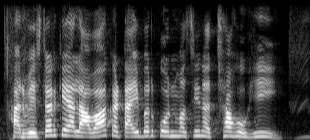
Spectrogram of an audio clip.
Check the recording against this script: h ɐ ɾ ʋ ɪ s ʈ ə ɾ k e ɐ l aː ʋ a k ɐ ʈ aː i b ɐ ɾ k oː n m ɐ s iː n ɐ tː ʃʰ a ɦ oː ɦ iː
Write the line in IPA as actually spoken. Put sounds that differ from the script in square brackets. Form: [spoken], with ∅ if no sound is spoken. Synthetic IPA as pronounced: h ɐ ɾ ʋ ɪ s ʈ ə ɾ k e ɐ l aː ʋ a k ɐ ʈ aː i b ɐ ɾ k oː n m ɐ s iː n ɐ tː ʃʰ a ɦ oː ɦ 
